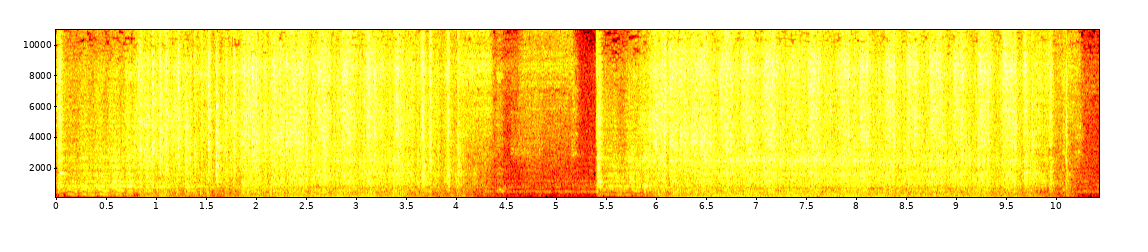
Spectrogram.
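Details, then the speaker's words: Abandoned Pontiac barn find that sat 20 years, carbureted V8, with the carb bowl being filled by hand: it cranks, fires strongly on all eight, then fades and dies, repeatedly. Fuel starvation, with the bowl not filling. "That's weird. It fires strong >> and then fades out >> and then fades out time and time again no matter what I do."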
